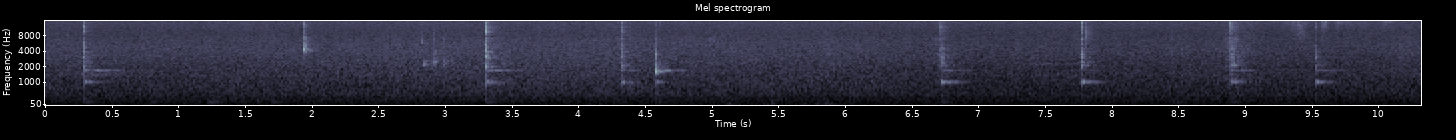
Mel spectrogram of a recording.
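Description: A paintbrush being rinsed in a glass water jar, the brush knocking against the glass about nine times at an uneven pace, each light tap ringing briefly.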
